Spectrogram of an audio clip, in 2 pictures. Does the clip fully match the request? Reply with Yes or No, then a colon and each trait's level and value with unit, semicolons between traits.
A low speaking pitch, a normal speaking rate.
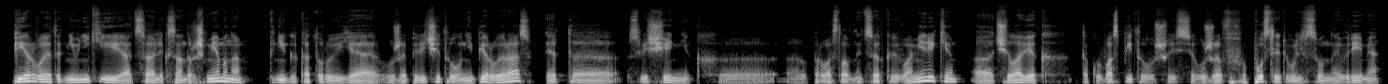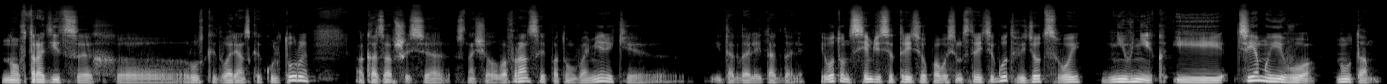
Yes: low, 105 Hz; average, 135 wpm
